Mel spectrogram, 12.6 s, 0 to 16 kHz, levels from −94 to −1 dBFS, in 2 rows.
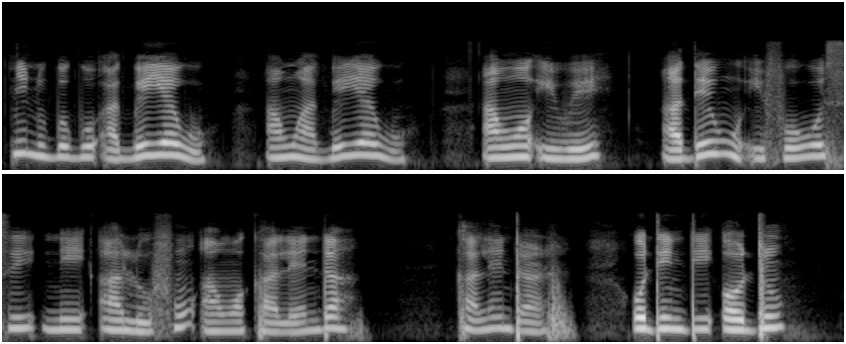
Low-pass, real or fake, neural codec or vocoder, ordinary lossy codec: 7.2 kHz; real; none; none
